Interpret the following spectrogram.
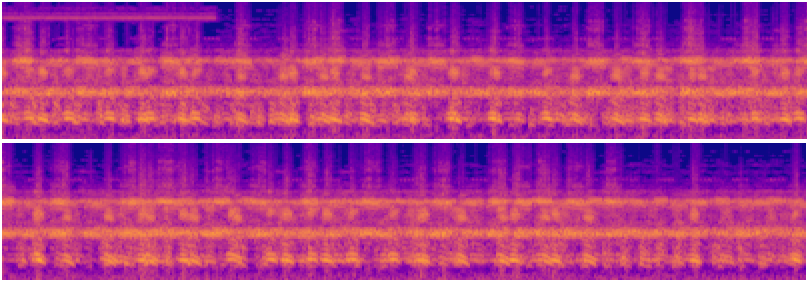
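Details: Many frogs croak together in the bù tọt style, a steady wall of fast, throaty pulsing notes with no breaks; a high thin tone sounds only in the opening second.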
